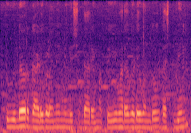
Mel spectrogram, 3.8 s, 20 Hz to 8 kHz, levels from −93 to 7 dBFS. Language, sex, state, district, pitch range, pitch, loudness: Kannada, male, Karnataka, Bidar, 150-160 Hz, 155 Hz, -18 LUFS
